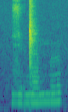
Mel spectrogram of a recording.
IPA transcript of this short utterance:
zʲerŋ͡ǁæmːø

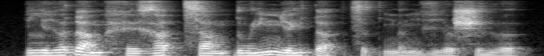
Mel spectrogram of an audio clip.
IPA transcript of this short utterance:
li˧˥ə̯ɗa˧m he˧ɣa˦˥t̚ sa˧m ɗu˧˥jɲe˧˥j ɗa˨˩k̚sə˨˩k̚ nə˨˩ŋɣi˨˩ə̯ ʂɨ˨˩ə̯

